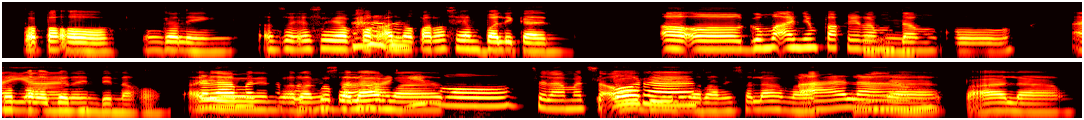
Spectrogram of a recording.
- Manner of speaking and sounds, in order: none
- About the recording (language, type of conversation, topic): Filipino, unstructured, Anong alaala ang madalas mong balikan kapag nag-iisa ka?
